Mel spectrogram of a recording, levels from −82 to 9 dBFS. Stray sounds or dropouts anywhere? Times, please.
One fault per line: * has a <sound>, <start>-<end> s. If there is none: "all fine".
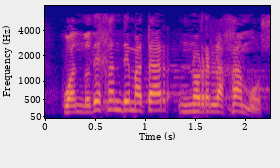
all fine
